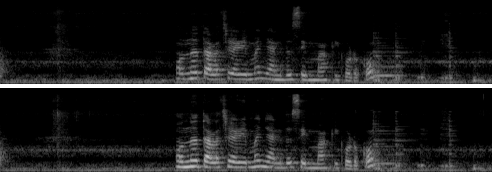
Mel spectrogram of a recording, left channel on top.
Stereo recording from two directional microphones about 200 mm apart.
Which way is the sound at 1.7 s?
45° right (ahead or behind).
